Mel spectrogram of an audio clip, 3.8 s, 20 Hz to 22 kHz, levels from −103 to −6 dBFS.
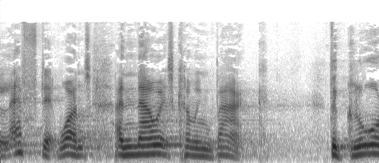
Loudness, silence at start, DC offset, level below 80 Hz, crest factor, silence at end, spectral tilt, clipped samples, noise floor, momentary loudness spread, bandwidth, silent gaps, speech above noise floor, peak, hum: -30 LUFS; 0 s; under 0.1%; -70 dBFS; 18 dB; 0 s; -6 dB/octave; under 0.1%; -61 dBFS; 9 LU; 13.5 kHz; none; 32 dB; -12 dBFS; none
